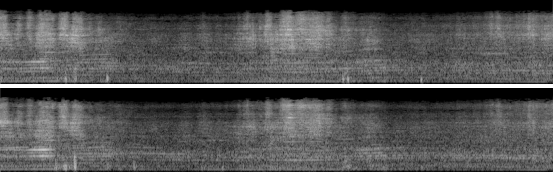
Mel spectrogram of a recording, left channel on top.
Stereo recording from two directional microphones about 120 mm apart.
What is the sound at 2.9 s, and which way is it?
Vehicle, 50° left (ahead or behind).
